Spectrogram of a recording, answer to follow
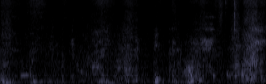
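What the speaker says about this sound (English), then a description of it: "Yes, and that's my dog" A pet dog at home makes soft whimpering, breathy sounds and a few short sharp noises, close to the microphone over a low indoor background.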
